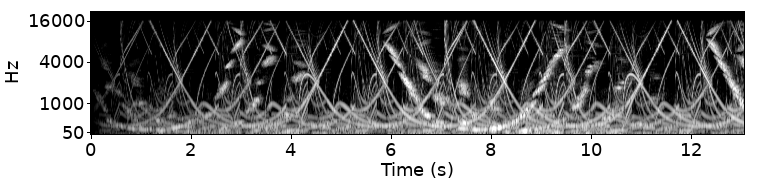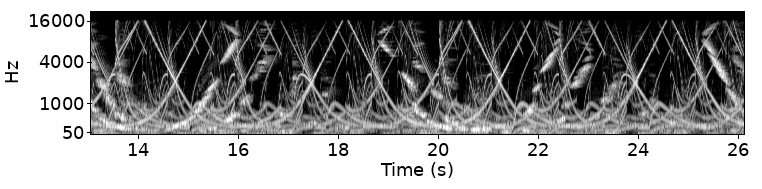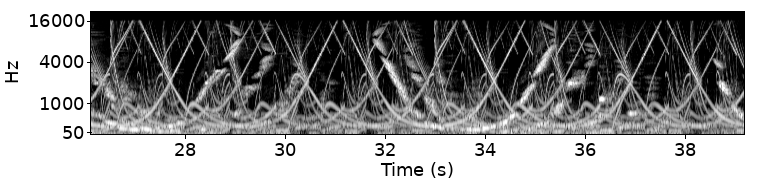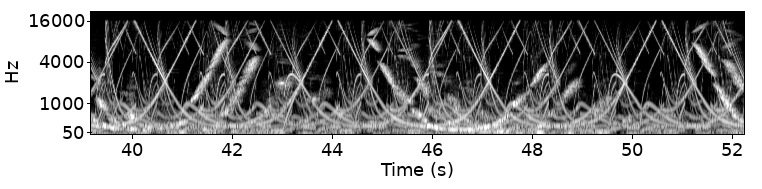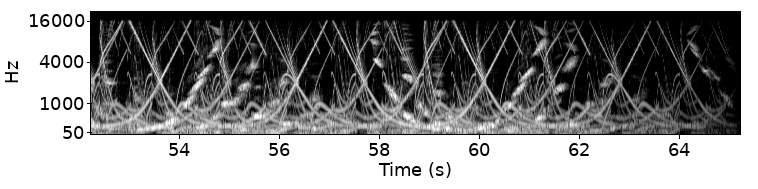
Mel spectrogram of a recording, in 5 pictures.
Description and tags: Single osc, lfo on v/oct, tons of reverb/delay provided by Chronoblobs and Clouds modules.
Initially this sounds quite nice but it gets tiring really fast!
VCV rack patch:chronoblobs_clouds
